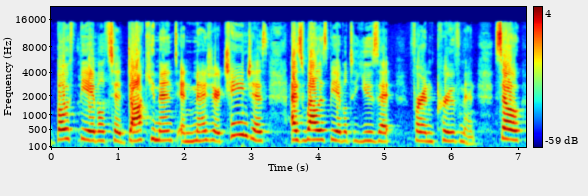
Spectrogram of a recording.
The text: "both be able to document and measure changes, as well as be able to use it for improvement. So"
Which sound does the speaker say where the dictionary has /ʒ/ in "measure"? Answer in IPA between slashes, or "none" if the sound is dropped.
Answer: /ʒ/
